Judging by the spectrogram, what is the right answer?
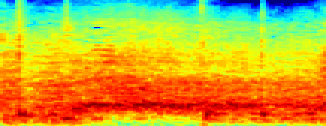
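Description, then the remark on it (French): A dense stadium crowd roars and chants steadily while Norway's team sits on the ground. The crowd in the stands copies their rowing motions, and a man beats a drum, its sharp, loud thumps breaking through at uneven intervals. “Et là, l'équipe norvégienne est assise par terre et regardez, le gars, il y a un tambour.”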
